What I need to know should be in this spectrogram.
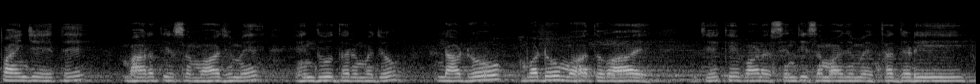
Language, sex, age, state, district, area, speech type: Sindhi, male, 30-45, Gujarat, Junagadh, urban, spontaneous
